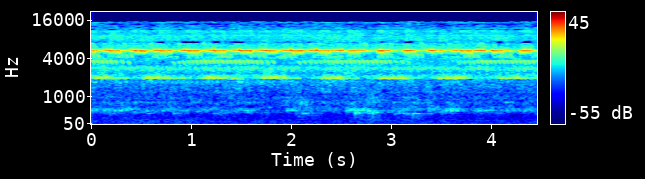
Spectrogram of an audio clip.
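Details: Shrill, unbroken cricket chirping from several insects: a bright high pulsing trill with a softer mid-pitched chirp pulsing at about four per second, and faint low murmurs beneath.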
